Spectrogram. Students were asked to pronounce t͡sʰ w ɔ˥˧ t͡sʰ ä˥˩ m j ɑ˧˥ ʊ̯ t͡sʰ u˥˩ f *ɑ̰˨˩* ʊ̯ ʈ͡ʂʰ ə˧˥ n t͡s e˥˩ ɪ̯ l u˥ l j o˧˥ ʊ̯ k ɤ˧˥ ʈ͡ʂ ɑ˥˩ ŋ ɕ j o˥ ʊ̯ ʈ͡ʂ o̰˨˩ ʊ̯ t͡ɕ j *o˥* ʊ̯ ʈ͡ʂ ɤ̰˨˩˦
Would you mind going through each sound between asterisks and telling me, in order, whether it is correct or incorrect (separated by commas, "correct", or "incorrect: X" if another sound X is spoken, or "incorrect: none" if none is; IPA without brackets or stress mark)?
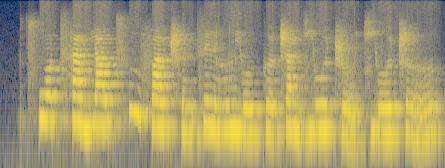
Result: incorrect: ɑ˥, incorrect: o˧˥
